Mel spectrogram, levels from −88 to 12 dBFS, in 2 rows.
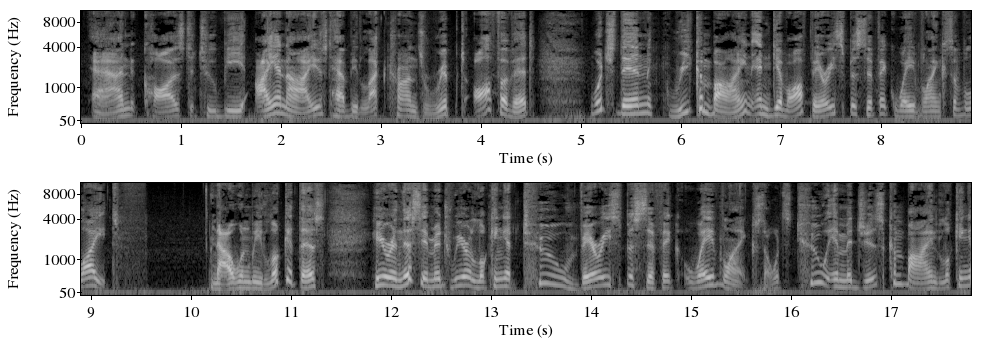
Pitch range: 135-195 Hz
